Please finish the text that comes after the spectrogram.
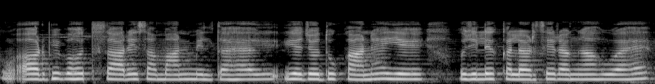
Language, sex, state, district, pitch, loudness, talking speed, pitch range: Hindi, female, Bihar, West Champaran, 240 Hz, -16 LUFS, 165 wpm, 235-250 Hz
